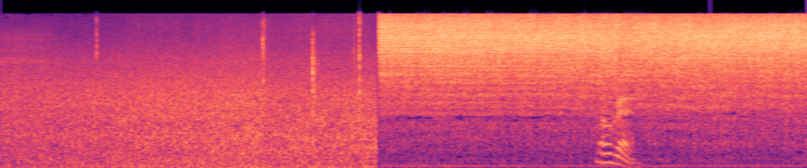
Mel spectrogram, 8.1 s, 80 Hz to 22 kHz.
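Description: Pop-off safety valve on a fire-tube steam boiler lifting at 100 psi. About four seconds in, a loud, steady hiss of venting steam starts suddenly and drowns out a quieter steady rush that came before it.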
